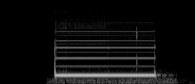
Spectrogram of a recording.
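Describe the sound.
A telephone call tone sounds loudly during a call to an unknown number: one steady, unbroken beep lasting about a second, alone against a quiet background.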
